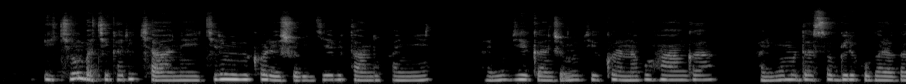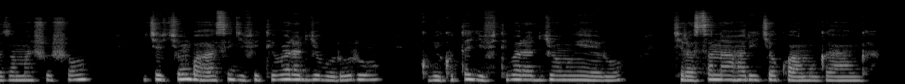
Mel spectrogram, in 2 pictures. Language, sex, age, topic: Kinyarwanda, female, 18-24, health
